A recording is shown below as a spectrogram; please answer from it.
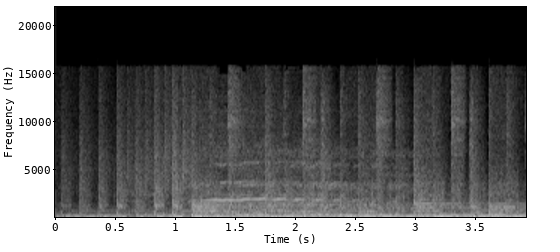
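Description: In a Hindi-dubbed action film, a horse gives a loud, drawn-out neigh that is mixed into a dense, busy soundtrack and rings out strongly for the whole moment.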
